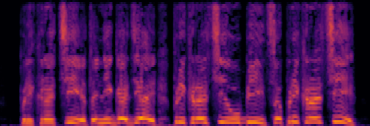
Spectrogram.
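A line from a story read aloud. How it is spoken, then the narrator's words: Desperate shout over noise. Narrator (Russian): к ней вернулся голос, и хотя она не могла слышать себя в этом шуме, все же закричала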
